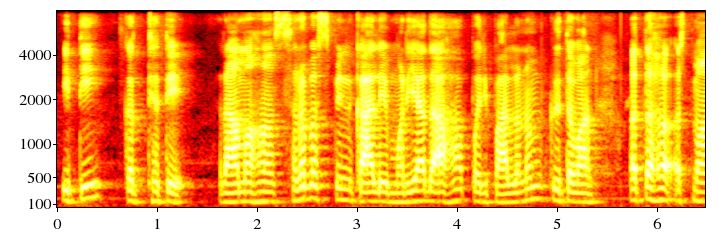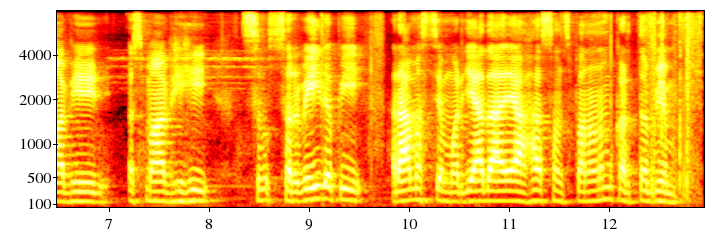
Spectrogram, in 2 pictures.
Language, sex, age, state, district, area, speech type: Sanskrit, male, 18-30, Odisha, Bargarh, rural, spontaneous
